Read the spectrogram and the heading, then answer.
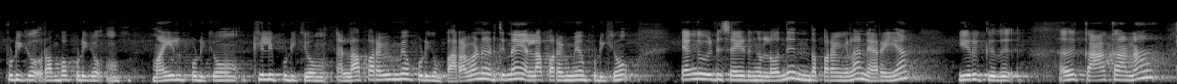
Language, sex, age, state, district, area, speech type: Tamil, female, 45-60, Tamil Nadu, Salem, rural, spontaneous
